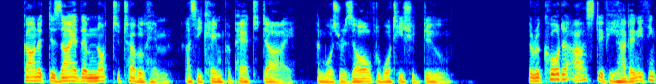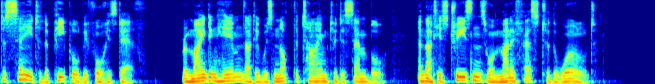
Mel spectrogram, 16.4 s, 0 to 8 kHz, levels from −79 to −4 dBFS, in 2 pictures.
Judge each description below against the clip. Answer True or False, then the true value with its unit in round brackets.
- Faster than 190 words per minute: True (200 wpm)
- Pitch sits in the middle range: False (105 Hz)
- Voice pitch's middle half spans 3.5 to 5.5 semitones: True (4.2 semitones)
